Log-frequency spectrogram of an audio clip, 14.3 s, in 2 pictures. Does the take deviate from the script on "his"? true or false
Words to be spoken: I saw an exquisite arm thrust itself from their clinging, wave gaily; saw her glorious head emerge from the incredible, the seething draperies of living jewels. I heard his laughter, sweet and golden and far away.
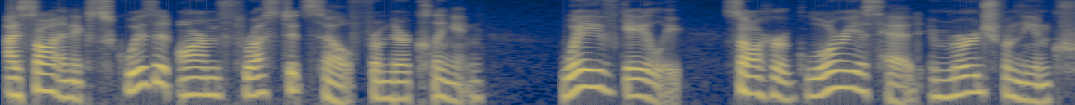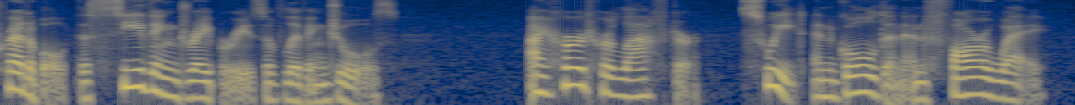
true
